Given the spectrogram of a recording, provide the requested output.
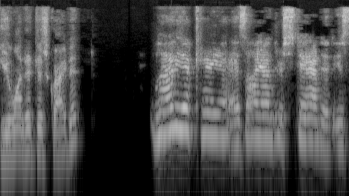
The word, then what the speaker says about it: Laniakea: that I know of, concept of Lani Ake. I'm sorry. Let me unmute you here because I probably murdered whatever that was. What is? I think it's pronounced Laniakea. Okay.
